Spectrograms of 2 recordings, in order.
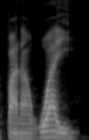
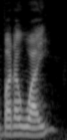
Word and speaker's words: Paraguay: que estos de aquí, hay casos especiales en que la I griega, que le llamamos, a veces funciona como I latina, no la pronunciamos como doble L, la pronunciamos como I. Claro, como en esta palabra, buey, la estamos pronunciando como letra I a la Y.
